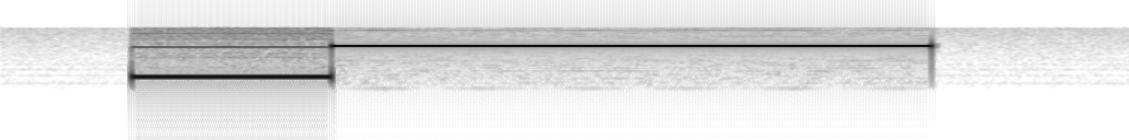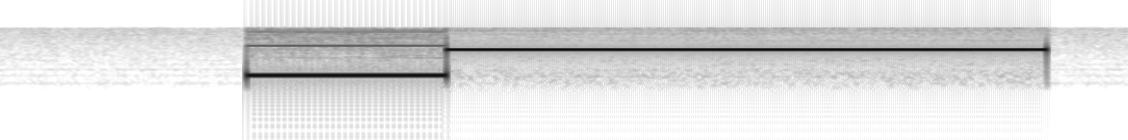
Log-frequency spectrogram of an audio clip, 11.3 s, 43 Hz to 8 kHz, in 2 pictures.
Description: Two-tone page, heard as a one-second tone, then a three-second tone, about 460 then 1430 Hz, about 480 then 1250 Hz. It is heard from 0.6 to 10.9 s.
